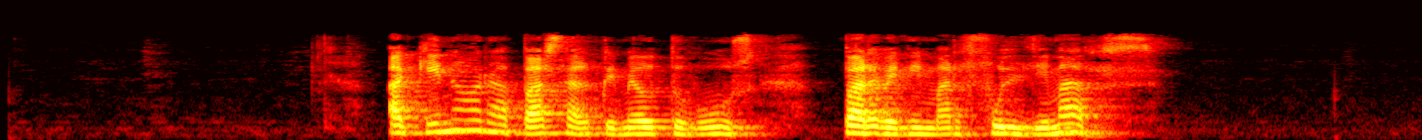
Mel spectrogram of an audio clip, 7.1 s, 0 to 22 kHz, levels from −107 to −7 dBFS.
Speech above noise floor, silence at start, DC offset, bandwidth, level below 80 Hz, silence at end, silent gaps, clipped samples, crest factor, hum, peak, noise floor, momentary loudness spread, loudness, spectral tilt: 58 dB; 1.95 s; under 0.1%; 8.4 kHz; -72 dBFS; 1.35 s; none; under 0.1%; 24 dB; none; -6 dBFS; -85 dBFS; 13 LU; -28 LUFS; -5 dB/octave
